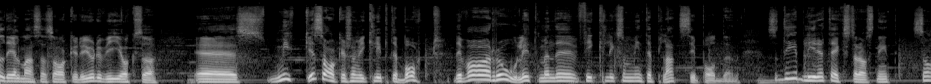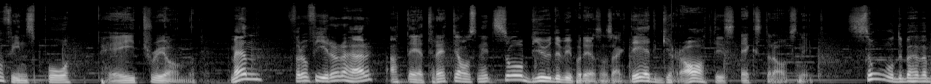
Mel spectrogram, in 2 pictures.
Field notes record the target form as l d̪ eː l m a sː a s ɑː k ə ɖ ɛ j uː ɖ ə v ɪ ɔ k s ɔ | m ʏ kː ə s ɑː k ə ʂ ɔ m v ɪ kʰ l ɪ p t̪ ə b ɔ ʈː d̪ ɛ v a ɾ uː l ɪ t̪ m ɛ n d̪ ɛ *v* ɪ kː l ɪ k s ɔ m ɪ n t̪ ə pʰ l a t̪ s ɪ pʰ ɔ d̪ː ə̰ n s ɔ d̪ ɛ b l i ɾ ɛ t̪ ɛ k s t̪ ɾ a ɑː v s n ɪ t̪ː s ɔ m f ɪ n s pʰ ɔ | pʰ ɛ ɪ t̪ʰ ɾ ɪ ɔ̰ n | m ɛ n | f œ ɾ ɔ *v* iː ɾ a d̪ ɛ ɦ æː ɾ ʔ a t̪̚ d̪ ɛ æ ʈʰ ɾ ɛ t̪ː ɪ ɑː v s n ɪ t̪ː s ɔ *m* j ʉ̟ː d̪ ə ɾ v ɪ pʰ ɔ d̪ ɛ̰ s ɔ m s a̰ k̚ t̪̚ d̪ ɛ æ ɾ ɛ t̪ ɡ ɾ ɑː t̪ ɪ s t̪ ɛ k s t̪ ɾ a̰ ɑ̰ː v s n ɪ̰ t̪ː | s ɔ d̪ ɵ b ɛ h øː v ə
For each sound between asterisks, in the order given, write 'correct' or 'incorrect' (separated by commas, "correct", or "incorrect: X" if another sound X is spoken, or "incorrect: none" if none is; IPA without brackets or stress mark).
incorrect: f, incorrect: f, incorrect: b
